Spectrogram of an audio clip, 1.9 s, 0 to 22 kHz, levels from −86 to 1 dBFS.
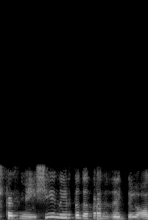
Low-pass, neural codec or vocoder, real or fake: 5.4 kHz; codec, 32 kHz, 1.9 kbps, SNAC; fake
